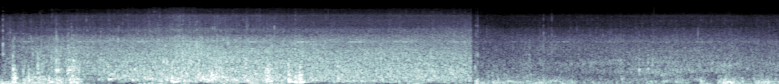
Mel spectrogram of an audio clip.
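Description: River water rushing and splashing around a kayak, with wind buffeting the microphone. A little under five seconds in, the bright hiss of the water drops away abruptly, leaving lower, uneven rumbling.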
